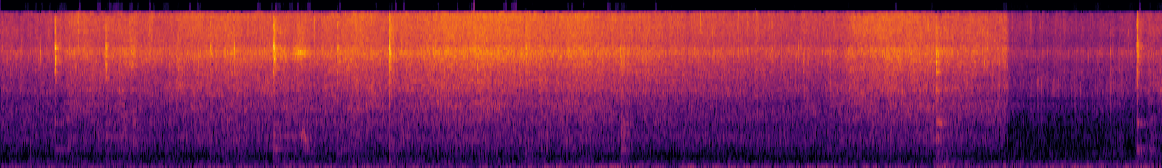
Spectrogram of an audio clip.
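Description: Ginger-garlic paste and green chillies fry in hot oil for a chicken curry, a loud continuous sizzle with occasional spatula scrapes and taps, easing off briefly near the end.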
